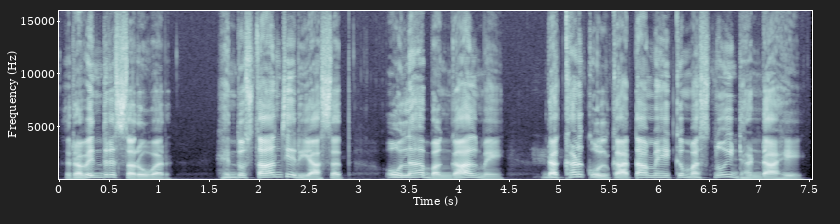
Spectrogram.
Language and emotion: Sindhi, neutral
